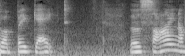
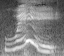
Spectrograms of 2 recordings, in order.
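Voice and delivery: louder happy squeal; excited shout; 4 semitones higher, 8 dB louder than usual. A narrator's reading. Sally riding the roller coaster down, squealing with glee. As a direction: let it fly as you plunge. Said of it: "Sally shouted".

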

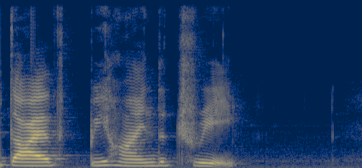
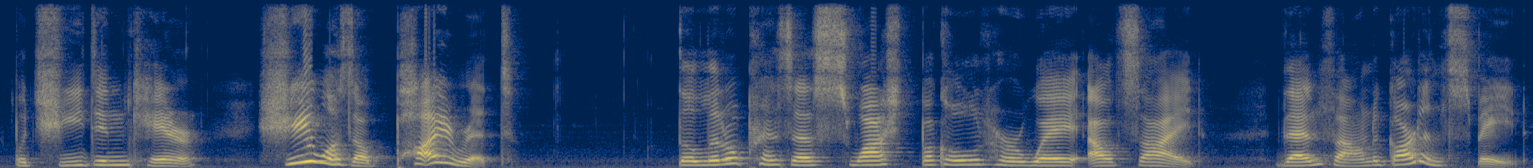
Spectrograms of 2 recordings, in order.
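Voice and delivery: ordinary delivery, nothing marked

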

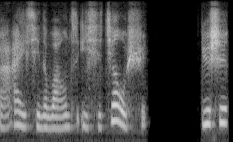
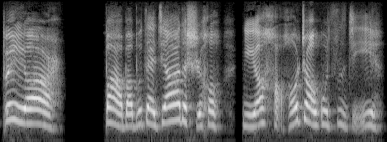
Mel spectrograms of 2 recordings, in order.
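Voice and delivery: louder fatherly character voice; loud parting advice; 3 semitones higher, 4 dB louder than usual. A narrator's reading. Father turns back to instruct his daughter, calling loudly. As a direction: call back with raised voice. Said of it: "回头大声地嘱咐女儿".

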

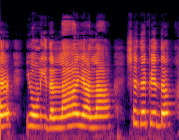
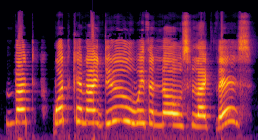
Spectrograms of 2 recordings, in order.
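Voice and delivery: high-pitched upset little elephant; storybook elephant's plaintive cry; 7 semitones higher, 5 dB louder than usual. A narrator's reading. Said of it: "cried little elephant".

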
